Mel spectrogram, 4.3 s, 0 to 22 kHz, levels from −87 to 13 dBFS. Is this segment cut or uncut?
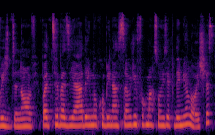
uncut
